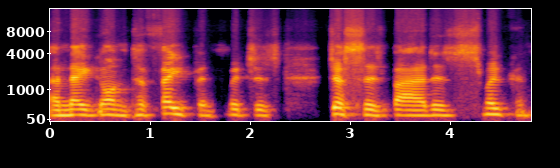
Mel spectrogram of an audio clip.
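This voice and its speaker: The voice has a West Country accent. It is monotone and flat, with a very slow pace. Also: man. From southern England, Wiltshire. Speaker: livestreamer. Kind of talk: casual chat. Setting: livestream. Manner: halting.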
